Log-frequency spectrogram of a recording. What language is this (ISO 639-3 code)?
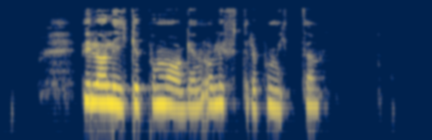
swe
